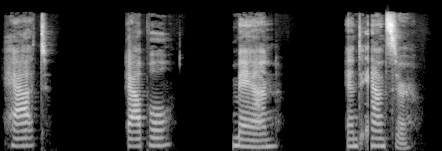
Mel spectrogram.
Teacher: The lips are open, not rounded, and the tongue is in the lowest position of all the front vowels. The tongue is flat on the floor of the mouth. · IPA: /æ/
